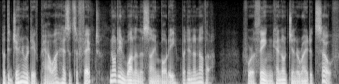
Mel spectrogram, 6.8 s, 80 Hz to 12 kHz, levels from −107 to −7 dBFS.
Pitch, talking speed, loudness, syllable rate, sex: 100 Hz, 205 wpm, -21 LUFS, 6.4 syllables/s, male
